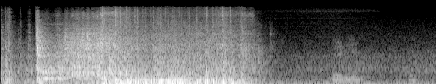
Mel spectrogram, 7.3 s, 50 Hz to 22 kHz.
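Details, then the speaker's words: 1984 GMC Sierra C25 3/4-ton, 454 big block, sat 19 years, first try with gas poured in the carburetor: steady cranking with a sharp backfire bang that rattled the building; tries to catch but won't keep running. "god that rattled the building oh she backfired pump a little bit"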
